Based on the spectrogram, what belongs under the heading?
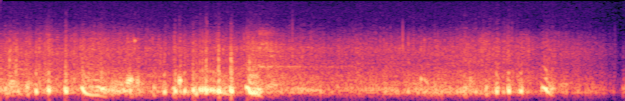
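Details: Pigeon dancing in delight over food, uttering soft low coos in the first half, then quieter murmurs, mixed with sharp clicking and tapping sounds.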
